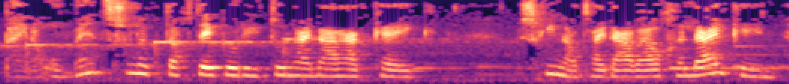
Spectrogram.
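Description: Calm woman reading an audiobook. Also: fairly high pitch. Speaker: narrator. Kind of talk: audiobook narration.

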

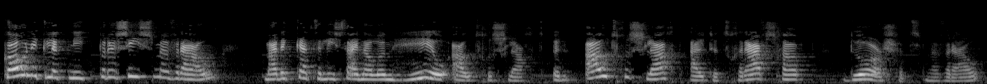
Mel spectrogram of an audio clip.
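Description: A woman's voice: on the high side, expressive, slow pace, slightly rough, exaggerated voice. A woman voicing a nervous, fawning old male magician who stammers and grovels in an audiobook. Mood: stammering. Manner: stammering, obsequious. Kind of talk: audiobook character voice.

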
